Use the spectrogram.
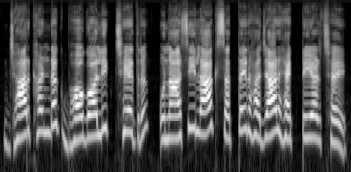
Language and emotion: Maithili, neutral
